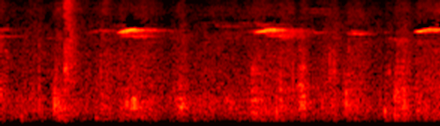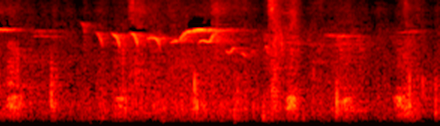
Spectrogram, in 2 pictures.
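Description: Woodland birdsong: a short high note repeated about once a second, with a quick falling trill about four and a half seconds in. Under it are soft, irregular footfalls on a dirt path.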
